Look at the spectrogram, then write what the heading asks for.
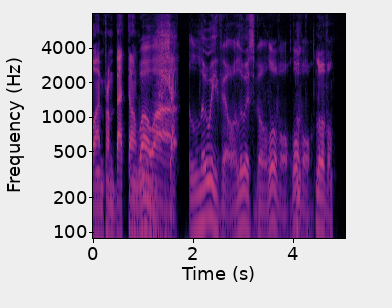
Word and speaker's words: Louisville: from baton rouge wow louisville louisville louisville louisville louisville it's like one syllable louisville louisville one and a half one and a half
